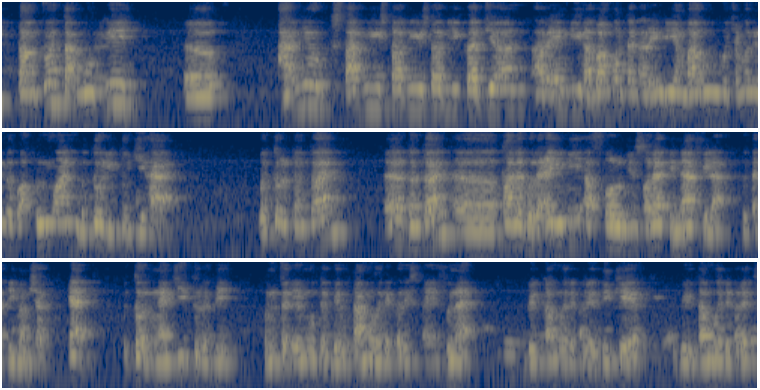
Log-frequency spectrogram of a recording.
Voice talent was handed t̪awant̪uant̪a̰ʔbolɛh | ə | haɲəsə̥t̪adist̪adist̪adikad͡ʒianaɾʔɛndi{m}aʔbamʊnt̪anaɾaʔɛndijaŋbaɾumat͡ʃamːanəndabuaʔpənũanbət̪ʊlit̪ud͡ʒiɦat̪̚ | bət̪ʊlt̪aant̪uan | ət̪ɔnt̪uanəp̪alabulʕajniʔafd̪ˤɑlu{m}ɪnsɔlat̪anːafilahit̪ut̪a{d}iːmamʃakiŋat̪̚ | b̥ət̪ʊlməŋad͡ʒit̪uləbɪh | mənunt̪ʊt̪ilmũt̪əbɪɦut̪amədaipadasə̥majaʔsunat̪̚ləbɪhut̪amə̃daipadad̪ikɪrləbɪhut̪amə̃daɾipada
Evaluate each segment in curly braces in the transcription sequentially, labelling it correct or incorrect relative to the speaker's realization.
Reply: incorrect, correct, correct

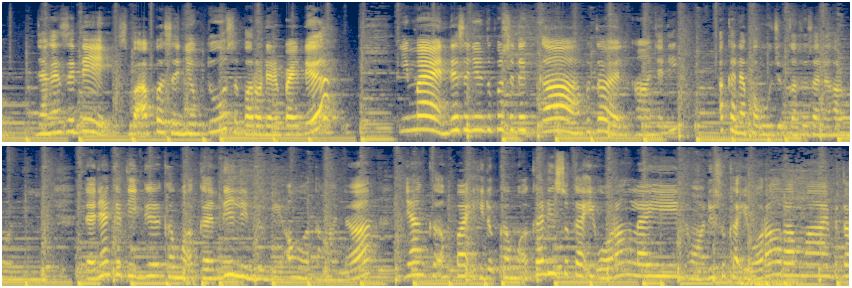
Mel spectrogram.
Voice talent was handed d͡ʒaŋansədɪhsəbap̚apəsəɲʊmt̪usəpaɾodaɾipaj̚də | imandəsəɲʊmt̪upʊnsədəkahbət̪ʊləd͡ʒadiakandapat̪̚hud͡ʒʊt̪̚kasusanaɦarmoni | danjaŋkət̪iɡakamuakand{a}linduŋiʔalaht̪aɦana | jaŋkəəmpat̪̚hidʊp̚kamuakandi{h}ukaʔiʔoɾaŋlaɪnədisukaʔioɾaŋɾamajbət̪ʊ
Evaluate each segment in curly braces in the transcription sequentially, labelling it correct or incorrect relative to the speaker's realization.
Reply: incorrect, incorrect

